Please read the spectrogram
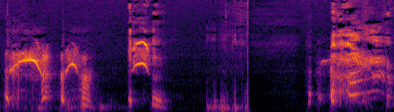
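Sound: cough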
